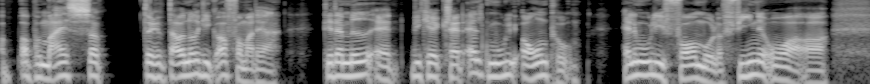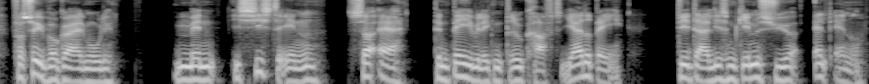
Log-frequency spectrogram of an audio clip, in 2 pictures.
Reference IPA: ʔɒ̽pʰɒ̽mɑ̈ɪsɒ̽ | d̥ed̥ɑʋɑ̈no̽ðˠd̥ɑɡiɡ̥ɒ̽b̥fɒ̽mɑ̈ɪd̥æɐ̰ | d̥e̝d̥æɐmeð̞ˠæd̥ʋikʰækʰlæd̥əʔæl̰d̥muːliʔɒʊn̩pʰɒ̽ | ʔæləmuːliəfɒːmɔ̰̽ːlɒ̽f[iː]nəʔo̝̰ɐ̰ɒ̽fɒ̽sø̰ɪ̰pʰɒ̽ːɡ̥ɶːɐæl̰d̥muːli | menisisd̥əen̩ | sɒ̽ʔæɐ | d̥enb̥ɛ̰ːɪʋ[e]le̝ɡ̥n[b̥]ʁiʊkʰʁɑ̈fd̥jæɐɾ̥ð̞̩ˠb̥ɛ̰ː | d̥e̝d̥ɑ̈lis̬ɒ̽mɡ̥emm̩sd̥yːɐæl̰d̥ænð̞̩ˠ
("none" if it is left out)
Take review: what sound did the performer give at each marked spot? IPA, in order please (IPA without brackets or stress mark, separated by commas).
iː, e, d̥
